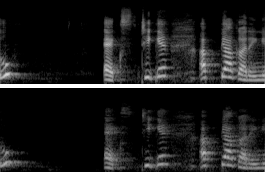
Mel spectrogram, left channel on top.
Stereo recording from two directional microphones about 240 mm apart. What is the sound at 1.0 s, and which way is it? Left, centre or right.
Speech, left.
